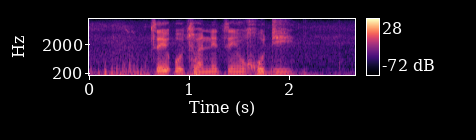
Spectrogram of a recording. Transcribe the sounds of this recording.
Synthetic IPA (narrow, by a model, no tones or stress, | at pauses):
t͡seʔʊt͡sʰwanet͡seŋ̩χʊdi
